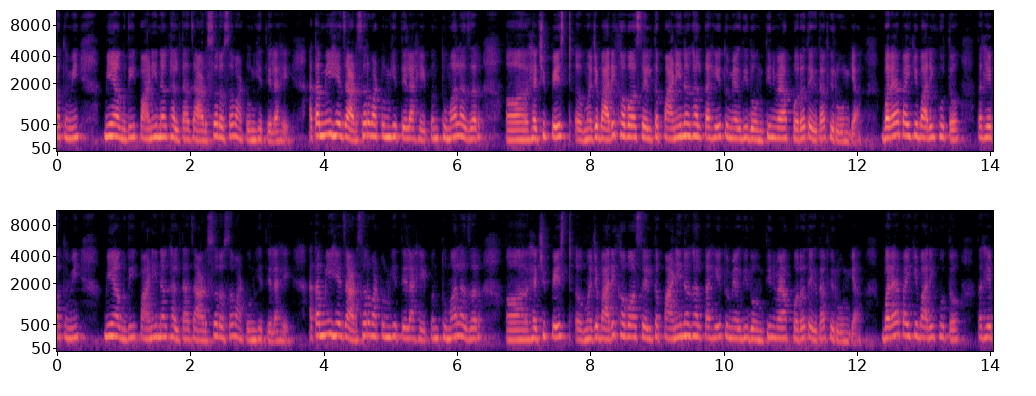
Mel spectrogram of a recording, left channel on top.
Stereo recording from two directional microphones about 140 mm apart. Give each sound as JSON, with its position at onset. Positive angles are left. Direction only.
{"t": 0.7, "sound": "speech", "side_deg": 25}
